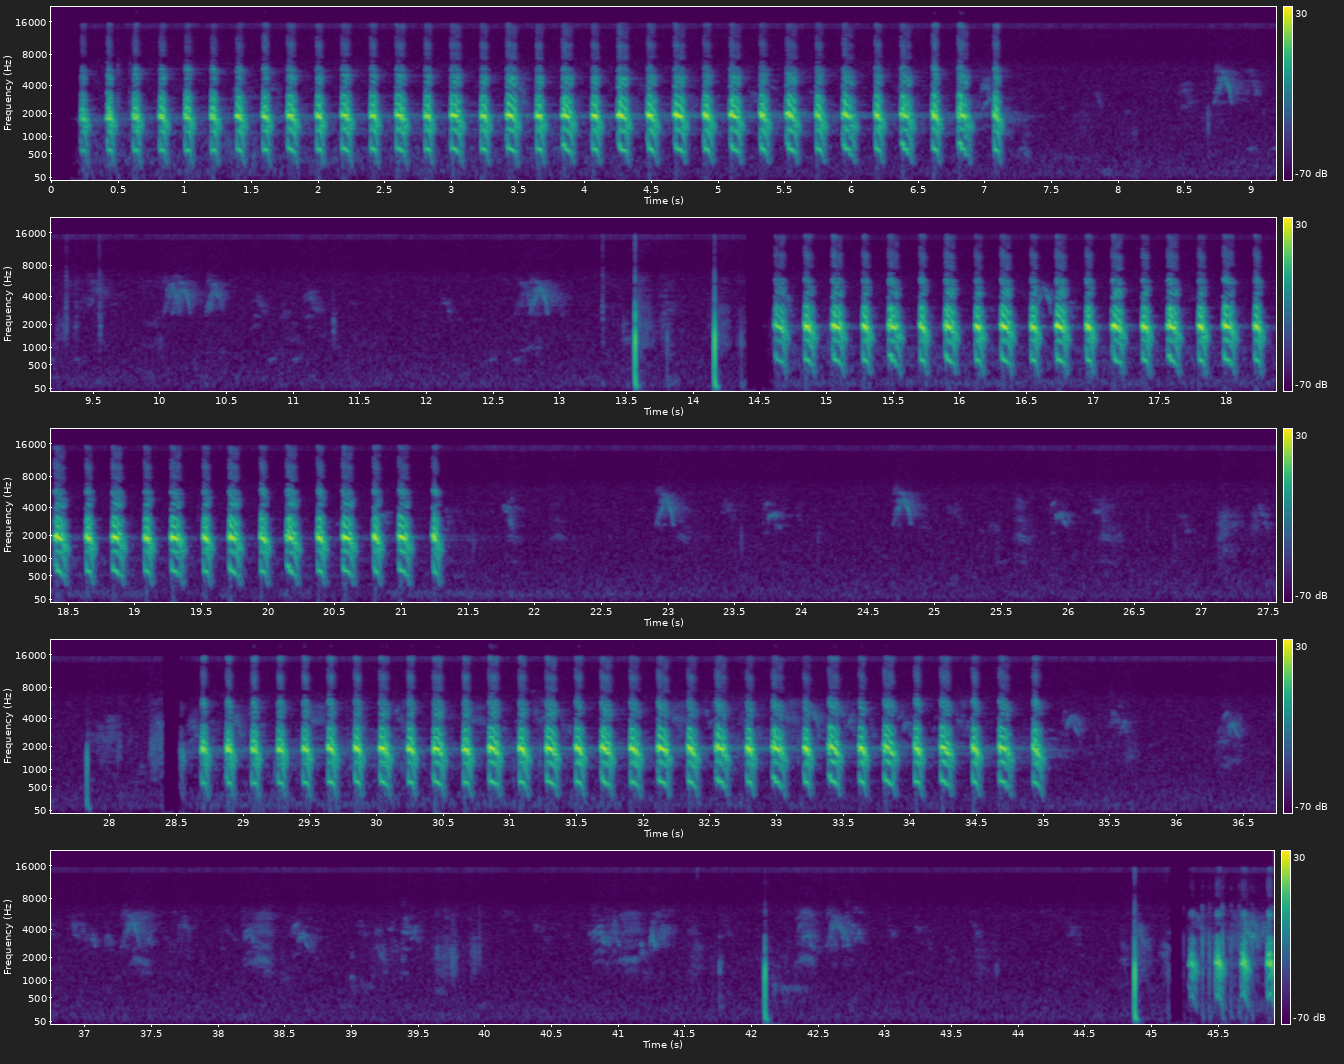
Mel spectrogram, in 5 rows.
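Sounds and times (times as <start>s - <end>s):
partridge calling: 0.2s - 7.4s, 14.6s - 21.9s, 27.1s - 35.3s, 44.8s - 45.9s.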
